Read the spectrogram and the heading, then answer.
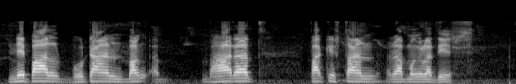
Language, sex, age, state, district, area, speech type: Nepali, male, 60+, West Bengal, Jalpaiguri, urban, spontaneous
